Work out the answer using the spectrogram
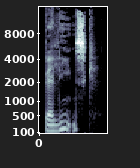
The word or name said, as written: berlinsk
